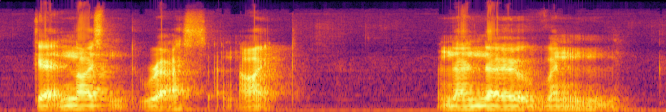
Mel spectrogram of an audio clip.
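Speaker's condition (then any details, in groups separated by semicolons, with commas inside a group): Muscular dystrophy; age 20, overnight ventilator, hoisted into bed, night feeding; needs overnight ventilated breathing support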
